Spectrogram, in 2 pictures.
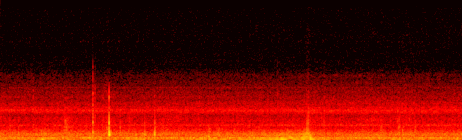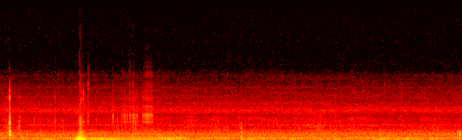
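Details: Low continuous hum of giant honey bees around two high nests being harvested, with scattered clicks and knocks over the droning buzz.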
